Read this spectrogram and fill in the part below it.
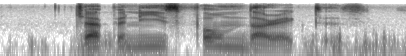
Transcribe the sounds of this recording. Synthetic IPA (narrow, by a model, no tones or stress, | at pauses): d͡ʒæpəniːz̥fɪlˠmdaɪɹɛk̚tʰə̰z̥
